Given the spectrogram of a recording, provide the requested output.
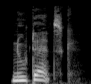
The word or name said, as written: nudansk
